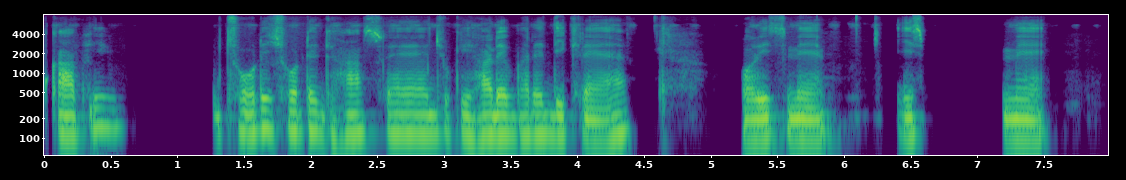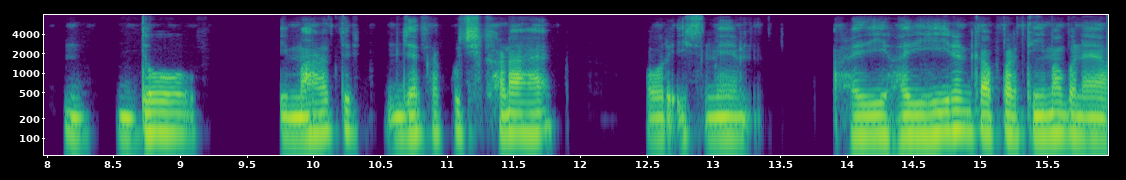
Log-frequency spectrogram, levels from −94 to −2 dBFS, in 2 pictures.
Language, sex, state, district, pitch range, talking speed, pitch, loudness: Hindi, male, Chhattisgarh, Korba, 105-120 Hz, 100 wpm, 115 Hz, -23 LUFS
